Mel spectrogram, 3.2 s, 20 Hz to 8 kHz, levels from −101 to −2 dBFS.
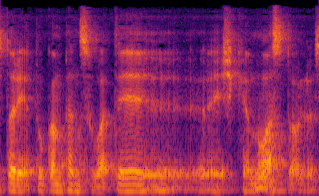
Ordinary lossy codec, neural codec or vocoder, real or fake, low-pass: MP3, 48 kbps; vocoder, 22.05 kHz, 80 mel bands, WaveNeXt; fake; 7.2 kHz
